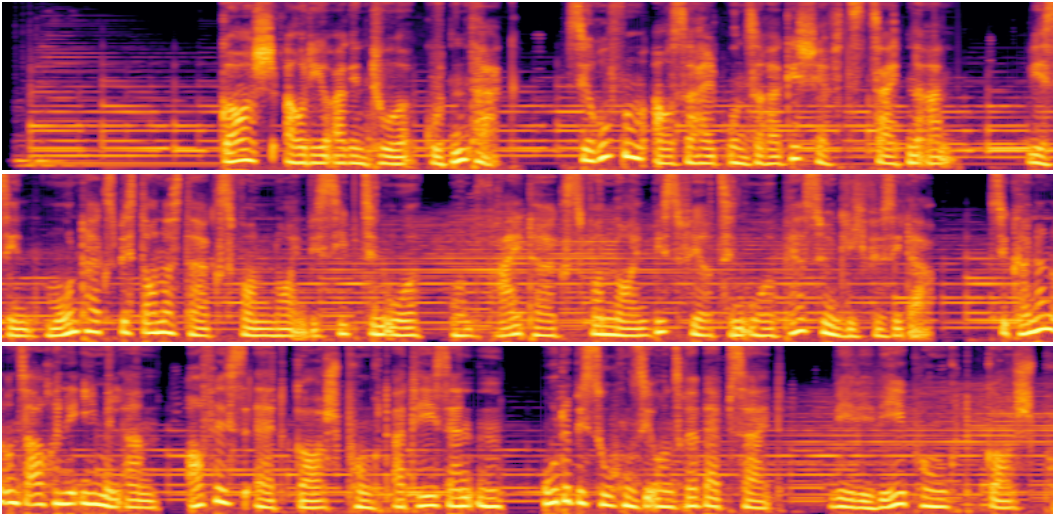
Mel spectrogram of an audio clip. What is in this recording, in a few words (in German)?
Nacht DE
